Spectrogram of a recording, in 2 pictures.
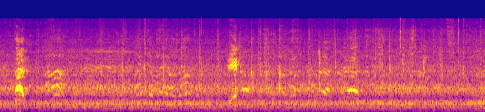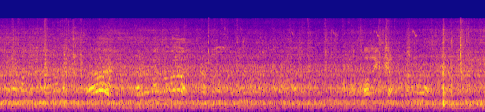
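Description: Young men shout and call to each other across an open field outdoors.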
